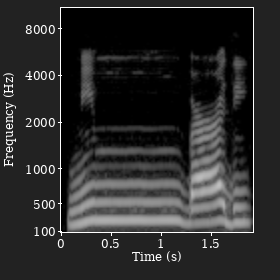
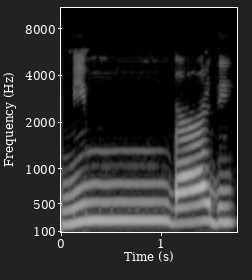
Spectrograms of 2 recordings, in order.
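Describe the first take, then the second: First: The first word ends with a nasal m sound. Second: The same.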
